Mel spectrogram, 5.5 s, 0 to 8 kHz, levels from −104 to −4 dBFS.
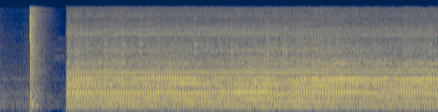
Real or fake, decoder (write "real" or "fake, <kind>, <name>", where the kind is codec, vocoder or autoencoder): real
